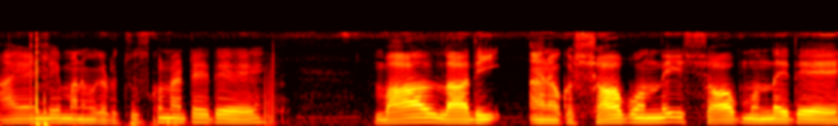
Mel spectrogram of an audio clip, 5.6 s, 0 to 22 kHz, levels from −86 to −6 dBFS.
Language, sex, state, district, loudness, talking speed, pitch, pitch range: Telugu, male, Andhra Pradesh, Guntur, -29 LUFS, 150 wpm, 120 Hz, 115-130 Hz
